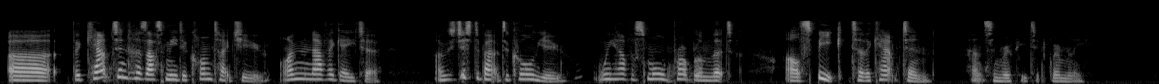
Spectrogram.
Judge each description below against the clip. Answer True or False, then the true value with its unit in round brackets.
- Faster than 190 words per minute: False (175 wpm)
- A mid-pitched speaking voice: False (220 Hz)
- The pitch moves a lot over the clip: False (4.9 semitones)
